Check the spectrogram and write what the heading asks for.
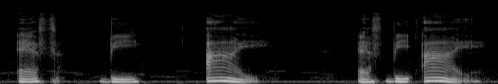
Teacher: the emphasis, the high intonation goes in the last letter of the acronym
